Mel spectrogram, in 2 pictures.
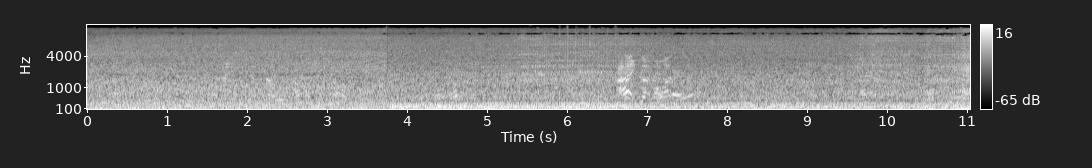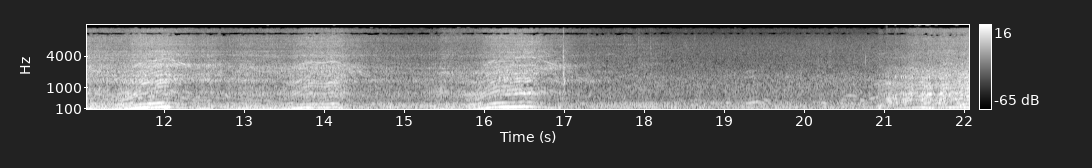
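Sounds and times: small engine revving: 9.5 - 18.1, 20.8 - 22.0.

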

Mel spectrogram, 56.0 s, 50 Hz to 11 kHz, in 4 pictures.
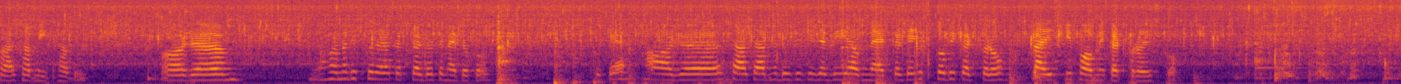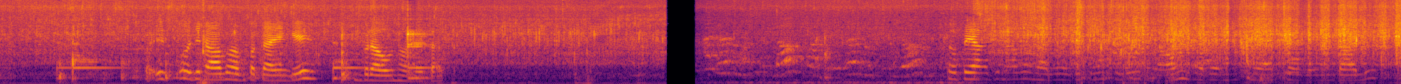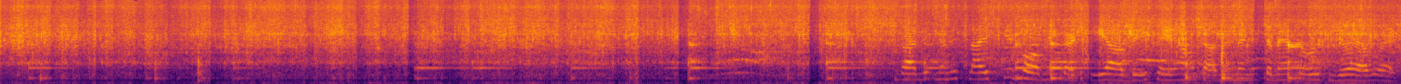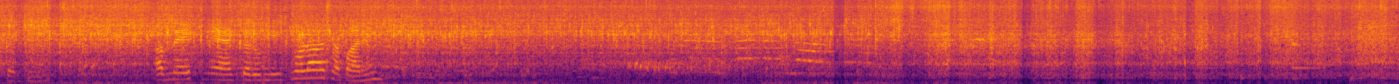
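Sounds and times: onions sizzling in hot oil: 0.0 - 20.7, 21.4 - 56.0
spoon scraping a pot: 12.3 - 16.8, 24.8 - 41.8, 50.9 - 56.0.

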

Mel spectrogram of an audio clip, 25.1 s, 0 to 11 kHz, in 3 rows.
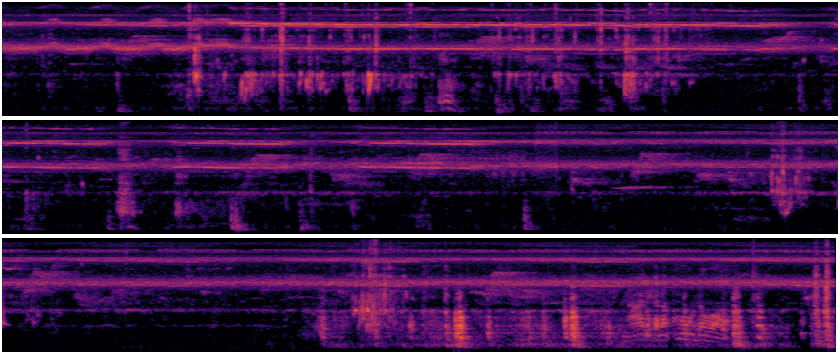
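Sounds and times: light water splashes: 1.8 - 7.0, 16.0 - 17.3, 19.8 - 25.0
knocks on wooden boat: 24.0 - 25.0.

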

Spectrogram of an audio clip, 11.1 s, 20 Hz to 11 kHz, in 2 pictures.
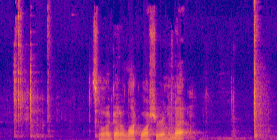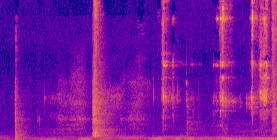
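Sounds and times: faint low hum: 0.3 - 11.0
wrenches clinking on metal: 8.7 - 11.0.

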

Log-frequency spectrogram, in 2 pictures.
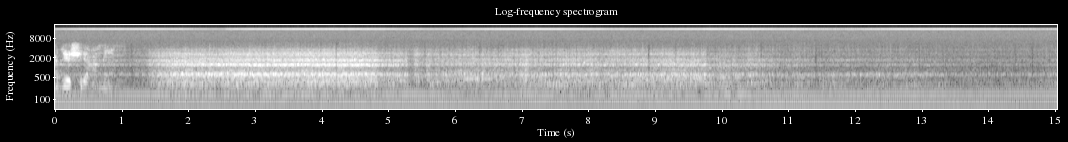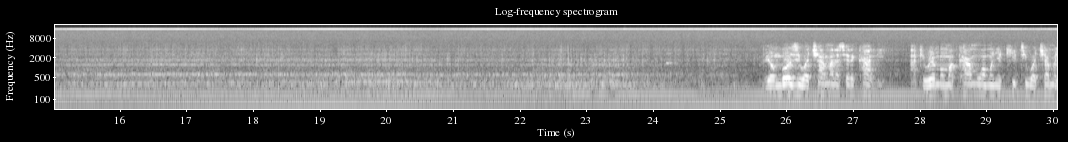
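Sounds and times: low film soundtrack hum: 0.0 - 30.0
vehicle engines rumbling: 1.3 - 25.2.

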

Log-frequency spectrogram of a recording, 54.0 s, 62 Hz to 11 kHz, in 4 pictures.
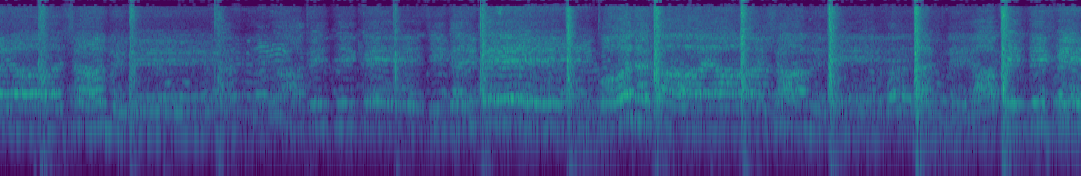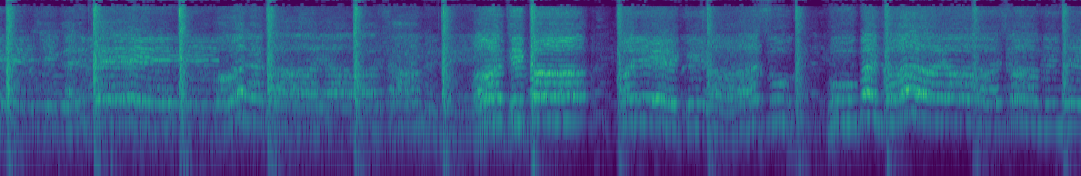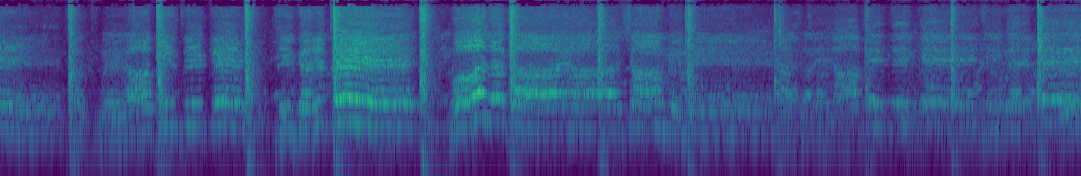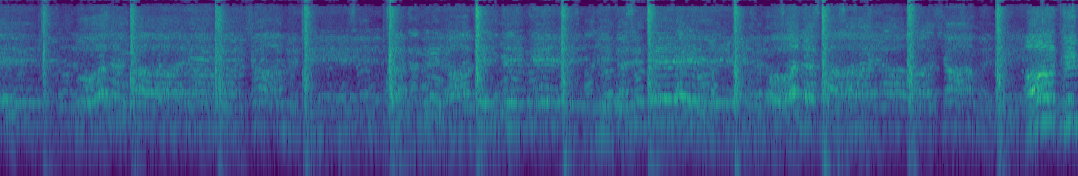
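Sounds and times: men chanting a lament: 0.0 - 54.0
hand slaps on chest: 0.4 - 0.8, 1.6 - 1.8, 4.9 - 5.2, 6.0 - 6.3, 7.0 - 7.3, 8.1 - 8.5, 9.2 - 9.6, 10.3 - 10.6, 11.4 - 11.7, 12.5 - 12.8, 13.5 - 13.9, 14.6 - 15.0, 15.7 - 16.0, 16.8 - 17.2, 17.9 - 18.4, 19.0 - 19.3, 21.2 - 21.5, 22.3 - 22.6, 23.4 - 23.7, 24.5 - 24.9, 25.6 - 26.0, 26.8 - 27.1, 27.9 - 28.2, 28.9 - 29.3, 30.0 - 30.4, 31.2 - 31.4, 32.2 - 32.6, 33.3 - 33.7, 34.4 - 34.9, 35.6 - 35.8, 36.7 - 37.0, 38.8 - 39.2, 40.0 - 40.2, 41.0 - 41.3, 42.1 - 42.4, 43.2 - 43.5, 44.3 - 44.6, 45.4 - 45.6, 46.4 - 46.7, 47.5 - 47.8, 48.6 - 48.9, 49.7 - 50.0, 50.7 - 51.1, 51.8 - 52.2, 53.0 - 53.3.

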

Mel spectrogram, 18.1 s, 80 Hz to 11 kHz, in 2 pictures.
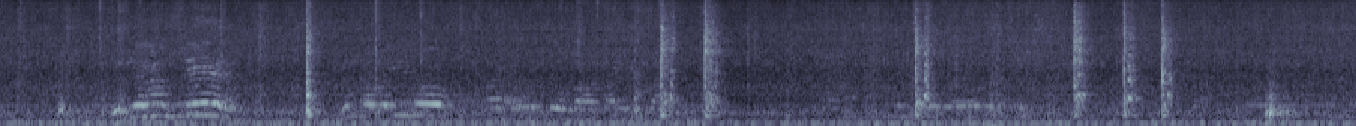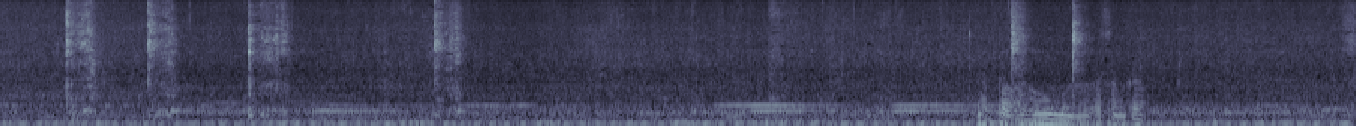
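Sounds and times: vegetables sizzling in a wok: 0.0 - 18.0
metal spatula scraping a pan: 9.3 - 12.3.

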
